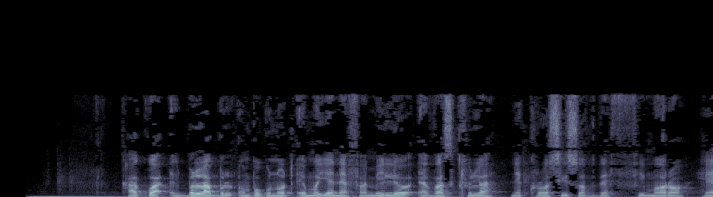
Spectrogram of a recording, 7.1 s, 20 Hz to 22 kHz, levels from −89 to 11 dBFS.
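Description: The speech runs throughout with likely MP3 compression at a low bitrate, near 48 kbps: nothing above 11.5 kHz, and plainly audible watery, swirling damage on s sounds.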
